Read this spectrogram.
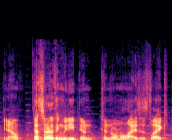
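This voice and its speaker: A man's voice: sits low, lively intonation, fast talker, a bit bright. A man in his thirties chatting casually on a gaming livestream, informal and slangy with frequent swearing. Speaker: game streamer. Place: home room. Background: music.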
